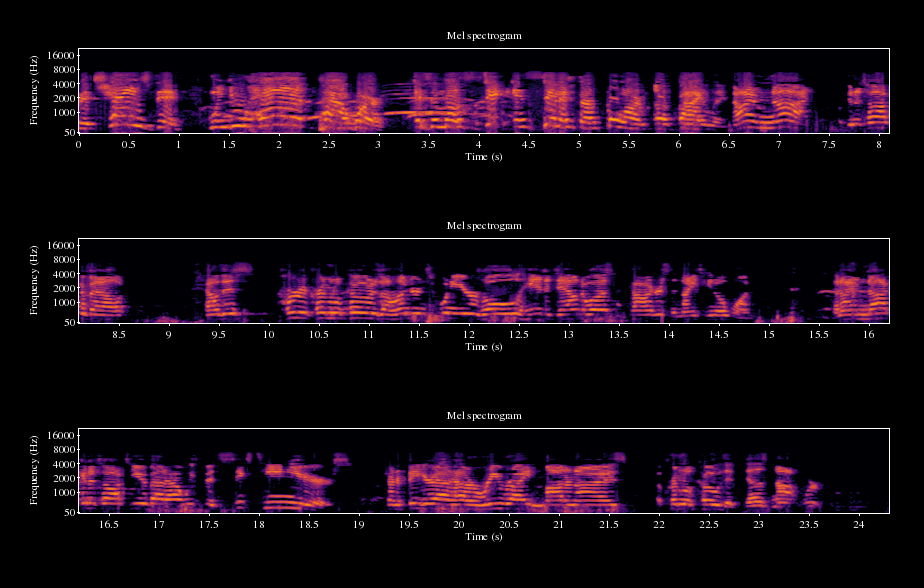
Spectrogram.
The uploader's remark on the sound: The message was loud and clear at Wednesday’s spirited rally protesting this week’s move by Congress to block the implementation of new criminal justice reforms in DC. We’ve got an audio postcard from the rally.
